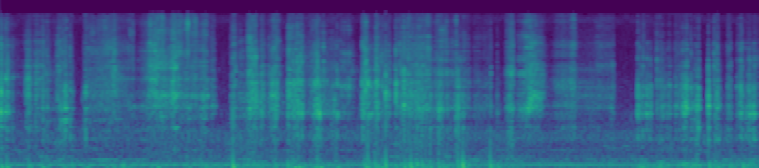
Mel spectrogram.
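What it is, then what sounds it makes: Layered wooden butterfly night light. Fingertips and nails rub, scratch and tap the carved wings of a hand-sized, lit, laser-cut layered plywood butterfly night light from Hi Park, held up in front of the face. Dry, bright scraping and scratching runs throughout, broken by short, quick-fading taps over a steady low hum.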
